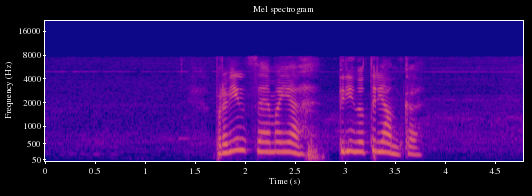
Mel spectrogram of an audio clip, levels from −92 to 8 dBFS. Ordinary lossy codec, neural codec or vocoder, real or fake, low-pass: none; none; real; none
